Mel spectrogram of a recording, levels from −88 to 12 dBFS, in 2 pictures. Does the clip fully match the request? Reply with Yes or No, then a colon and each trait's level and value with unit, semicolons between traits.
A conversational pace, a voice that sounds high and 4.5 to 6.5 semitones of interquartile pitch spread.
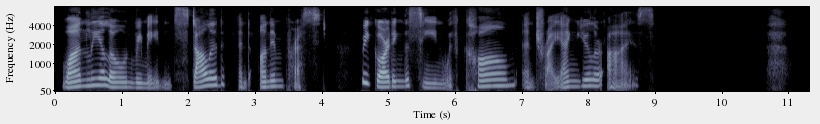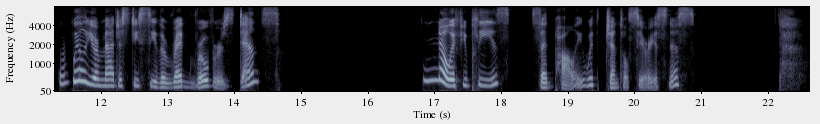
No: slow, 85 wpm; high, 215 Hz; average, 5.1 semitones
